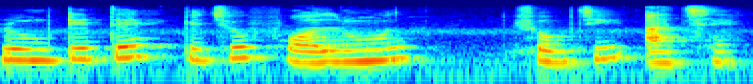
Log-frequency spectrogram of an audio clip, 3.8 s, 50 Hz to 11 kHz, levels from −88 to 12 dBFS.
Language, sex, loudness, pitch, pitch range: Bengali, female, -17 LUFS, 240 Hz, 215-265 Hz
